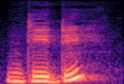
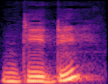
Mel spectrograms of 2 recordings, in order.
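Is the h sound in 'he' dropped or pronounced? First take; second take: dropped; dropped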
